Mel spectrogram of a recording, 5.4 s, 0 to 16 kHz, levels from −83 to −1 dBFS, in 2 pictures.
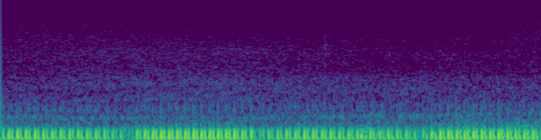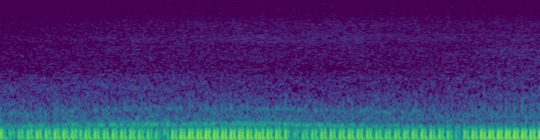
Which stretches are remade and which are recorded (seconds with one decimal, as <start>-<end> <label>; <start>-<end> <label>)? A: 0.0-1.8 recorded; 1.8-3.1 remade; 3.1-5.4 recorded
